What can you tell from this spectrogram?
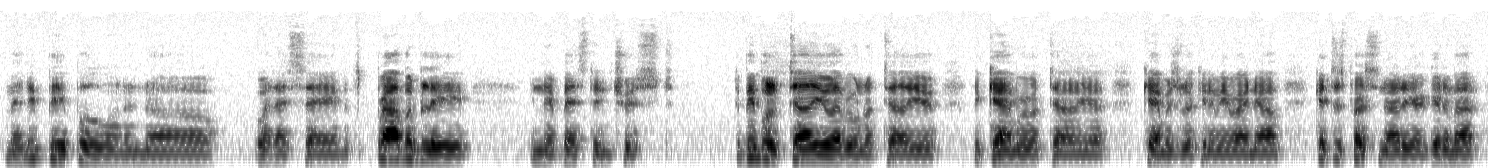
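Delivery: lightly voiced Trump, low and soft; a mild take on Trump's rally cadence; understated Trump rally speech; Donald Trump impression. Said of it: "Could you do that Trump impression?".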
